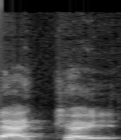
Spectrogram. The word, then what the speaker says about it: accueil: Donc retiens que tu dois mettre le u en premier pour vraiment faire le son que.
